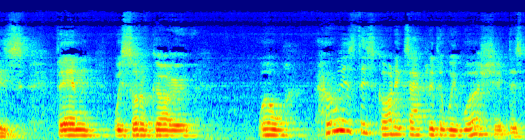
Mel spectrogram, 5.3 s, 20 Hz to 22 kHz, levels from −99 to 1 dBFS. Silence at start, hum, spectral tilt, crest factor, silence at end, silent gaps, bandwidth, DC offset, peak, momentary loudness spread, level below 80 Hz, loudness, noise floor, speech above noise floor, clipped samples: 0 s; none; -7 dB/octave; 16 dB; 0 s; none; 10 kHz; under 0.1%; -6 dBFS; 10 LU; -56 dBFS; -21 LUFS; -48 dBFS; 27 dB; under 0.1%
